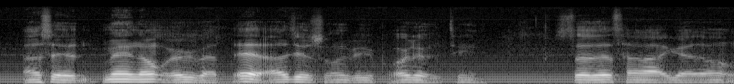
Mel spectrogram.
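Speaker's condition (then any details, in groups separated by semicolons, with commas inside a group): Cerebral palsy; lifelong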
